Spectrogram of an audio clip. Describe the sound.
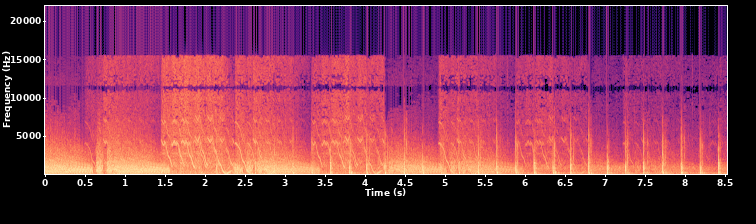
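Sound-effect gunfire: many sharp, loud cracks in quick, slightly irregular succession. They form a dense volley throughout, with no voices over them.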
